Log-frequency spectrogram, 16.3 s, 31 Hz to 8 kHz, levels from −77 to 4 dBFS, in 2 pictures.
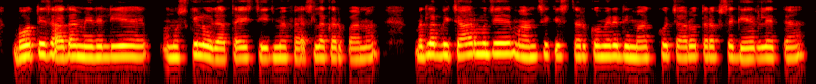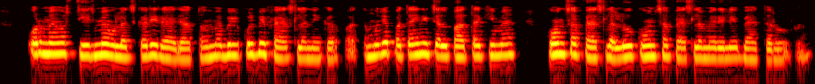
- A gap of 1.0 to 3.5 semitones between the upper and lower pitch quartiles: Yes, average, 2.8 semitones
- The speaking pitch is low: No, high, 190 Hz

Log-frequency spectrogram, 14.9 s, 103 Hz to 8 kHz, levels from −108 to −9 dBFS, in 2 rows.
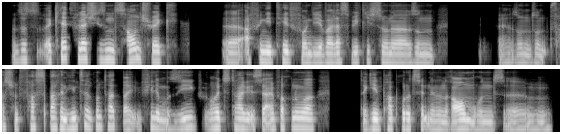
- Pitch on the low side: Yes, low, 125 Hz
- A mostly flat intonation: No, average, 3.1 semitones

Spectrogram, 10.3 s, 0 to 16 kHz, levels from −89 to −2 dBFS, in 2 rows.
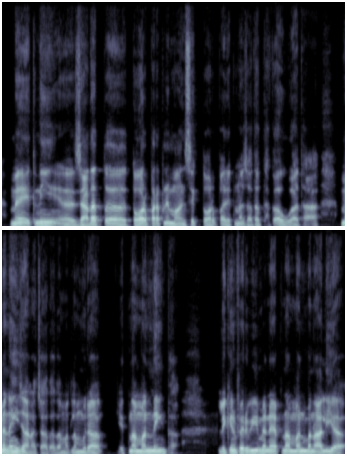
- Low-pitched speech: Yes, low, 130 Hz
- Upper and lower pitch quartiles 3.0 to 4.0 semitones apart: Yes, average, 3.6 semitones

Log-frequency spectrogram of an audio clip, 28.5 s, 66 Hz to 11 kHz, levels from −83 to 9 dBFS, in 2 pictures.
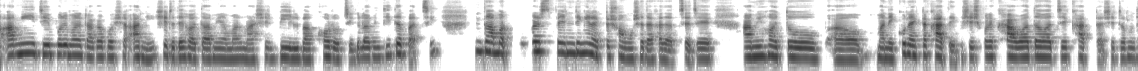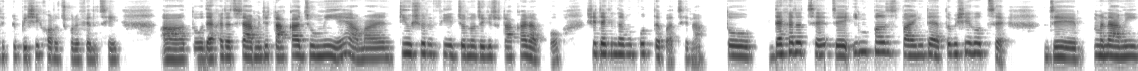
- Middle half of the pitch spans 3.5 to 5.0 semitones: Yes, average, 3.8 semitones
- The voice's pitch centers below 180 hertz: No, high, 190 Hz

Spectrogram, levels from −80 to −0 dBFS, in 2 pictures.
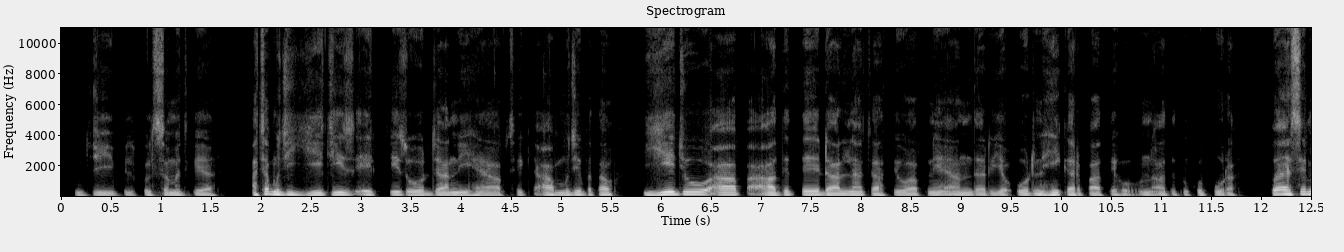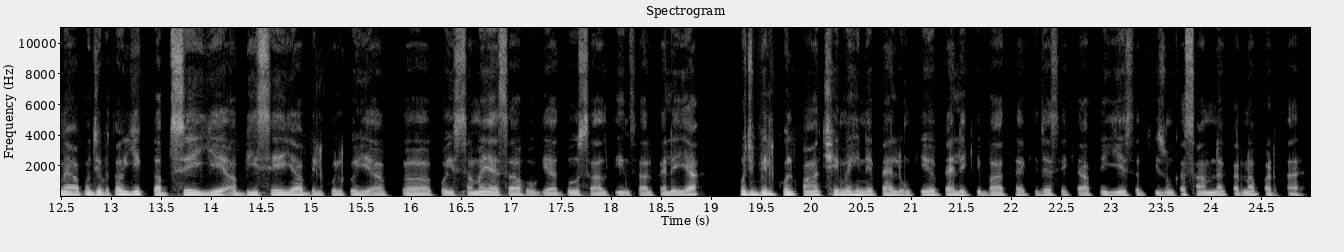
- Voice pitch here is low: Yes, very low, 95 Hz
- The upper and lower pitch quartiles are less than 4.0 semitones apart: No, average, 4.7 semitones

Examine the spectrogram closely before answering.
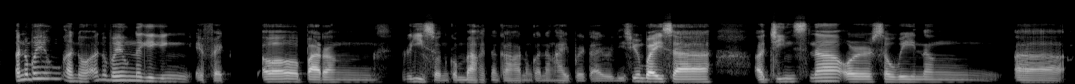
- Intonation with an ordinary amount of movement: Yes, average, 5.0 semitones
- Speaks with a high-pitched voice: No, low, 120 Hz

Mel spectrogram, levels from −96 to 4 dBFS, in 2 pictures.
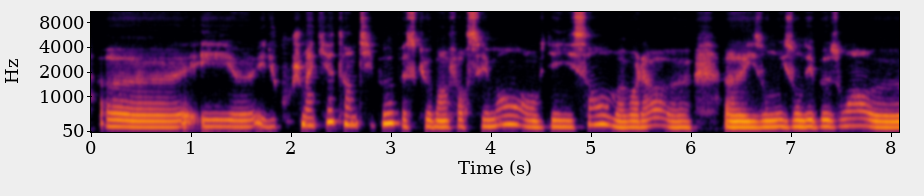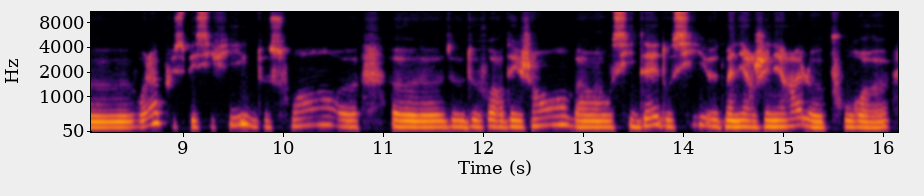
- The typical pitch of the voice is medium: Yes, medium, 175 Hz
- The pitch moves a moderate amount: Yes, average, 3.2 semitones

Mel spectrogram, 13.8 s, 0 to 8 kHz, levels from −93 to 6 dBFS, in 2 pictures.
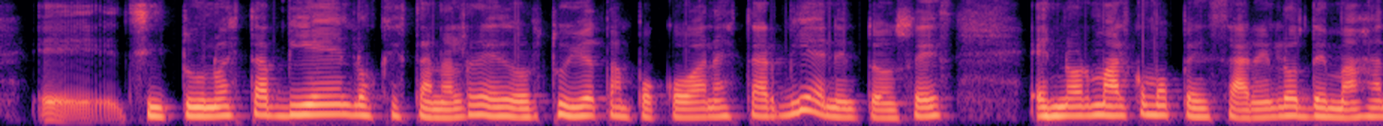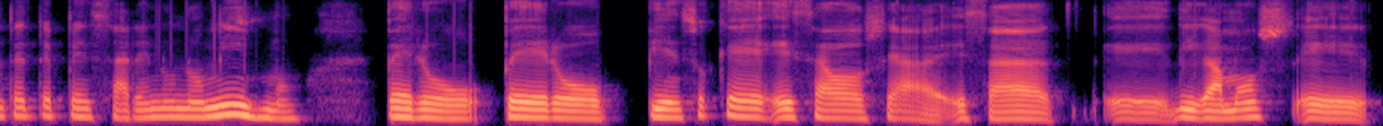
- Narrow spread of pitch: No, average, 3.4 semitones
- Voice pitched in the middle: Yes, medium, 150 Hz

